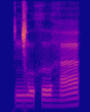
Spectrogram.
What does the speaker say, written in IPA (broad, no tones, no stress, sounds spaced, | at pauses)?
ŋ͡ǀ o x ɤ ɦ a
